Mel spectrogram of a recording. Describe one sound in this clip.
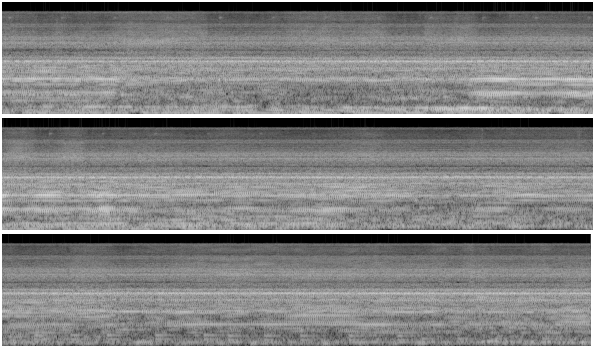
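Metal rubs against a spinning buffing wheel.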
